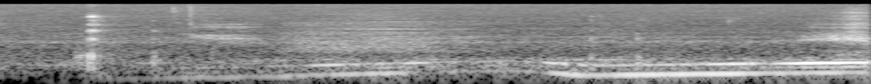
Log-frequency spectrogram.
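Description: A short sip of very hot tea from a mug, then a low, steady closed-mouth 'mmm' hum from the drinker that grows louder about four seconds in.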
